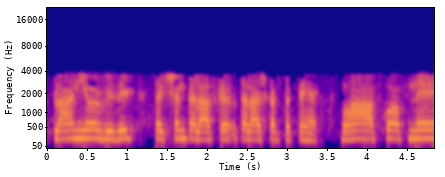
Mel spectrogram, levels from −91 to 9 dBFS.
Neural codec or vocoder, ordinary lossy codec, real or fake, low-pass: none; MP3, 16 kbps; real; 3.6 kHz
